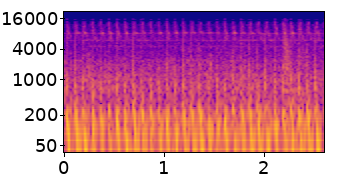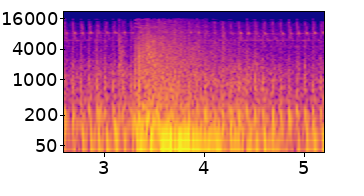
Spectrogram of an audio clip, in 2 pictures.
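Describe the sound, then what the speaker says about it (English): Rapid mechanical chatter of a helicopter and gunfire in GTA V Online runs steadily throughout, with a heavier, louder blast of the rail gun swelling past the middle and fading back into the constant din. "shoot my rail gun"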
